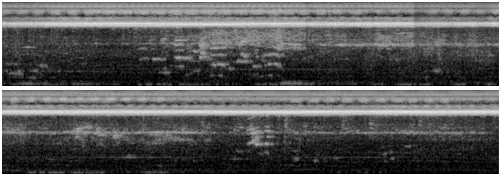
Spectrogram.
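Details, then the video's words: Crickets chirping on a secluded country night: a dense, unbroken high-pitched trill rings steadily throughout, while fainter scattered chirps and warbling notes come and go in the middle range around the fourth to sixth seconds. "The Sound of Crickets at Night"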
